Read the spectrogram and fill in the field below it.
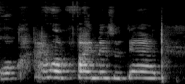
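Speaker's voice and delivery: put-on eager child voice, very high and loud.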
